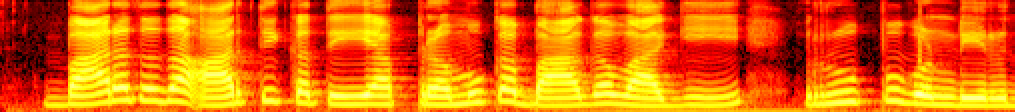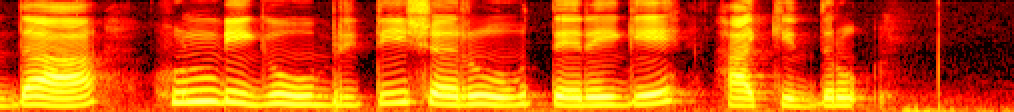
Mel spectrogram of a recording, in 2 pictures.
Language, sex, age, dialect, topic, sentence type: Kannada, female, 60-100, Coastal/Dakshin, banking, statement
